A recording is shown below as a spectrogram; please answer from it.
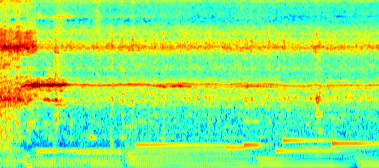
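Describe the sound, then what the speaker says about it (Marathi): A kitchen mixer grinds rice, fresh coconut, jaggery, cardamom and banana, a loud, close motor drone with steady mechanical whine whose pitch shifts in steps as the load changes. "ओलं खोबरं, गूळ, थोडस मीठ, वेलदोड्याची पूड आणि केळ हे वाटून घेऊयात"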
